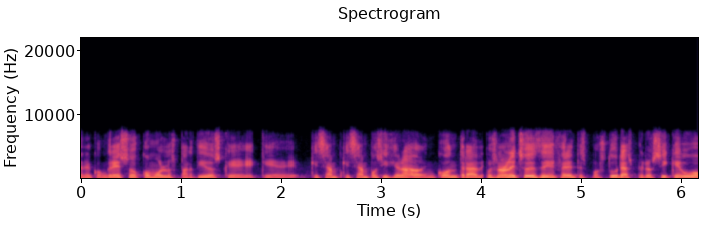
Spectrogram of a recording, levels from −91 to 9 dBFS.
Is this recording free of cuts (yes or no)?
no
